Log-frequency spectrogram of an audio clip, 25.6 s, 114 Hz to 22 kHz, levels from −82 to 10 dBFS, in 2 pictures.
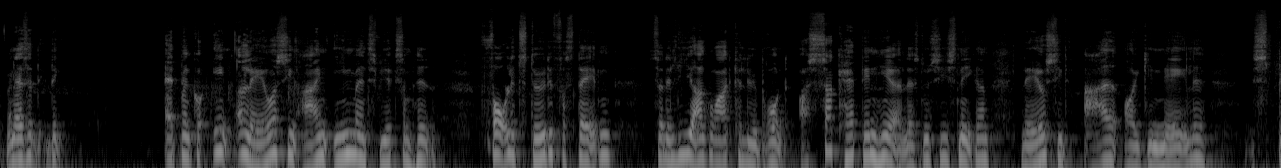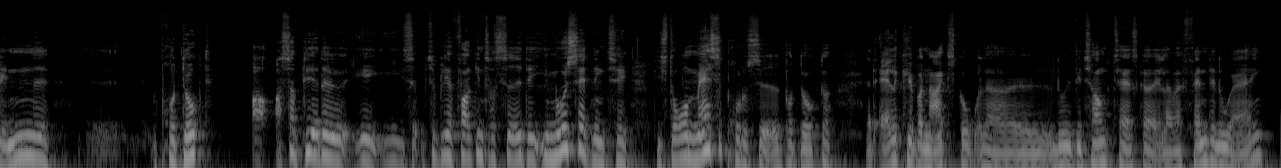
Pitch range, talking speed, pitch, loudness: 110-150 Hz, 185 wpm, 130 Hz, -41 LUFS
